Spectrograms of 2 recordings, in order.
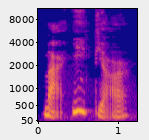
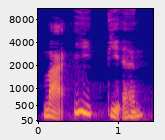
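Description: First: The phrase ends with a rolled-tongue r sound. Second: The phrase ends without a rolled-tongue r sound.

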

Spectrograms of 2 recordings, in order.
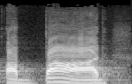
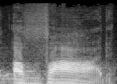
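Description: First: The middle consonant is a hard B sound. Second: The middle consonant is a soft V sound. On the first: The speaker calls it wrong. "So it's not abad" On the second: The speaker calls it right. "the B sound in Hebrew is really more of a soft B or a V sound"

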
